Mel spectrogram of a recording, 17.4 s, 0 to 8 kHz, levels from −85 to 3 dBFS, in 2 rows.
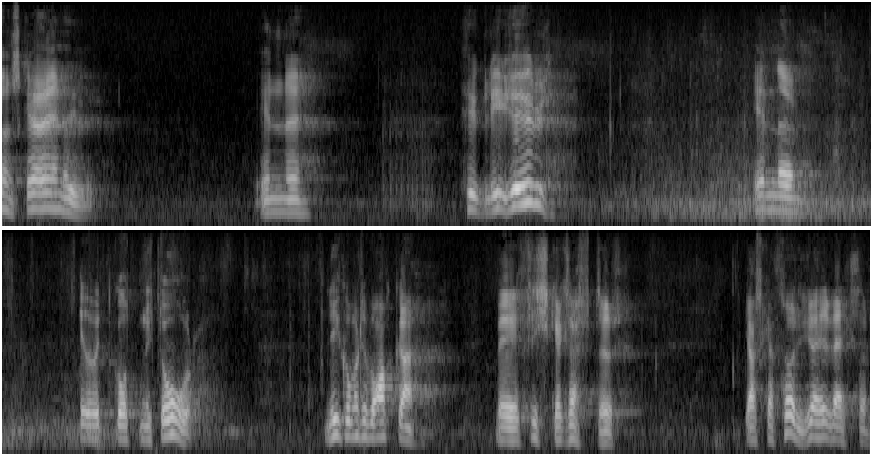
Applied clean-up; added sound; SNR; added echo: none; none; none; none.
